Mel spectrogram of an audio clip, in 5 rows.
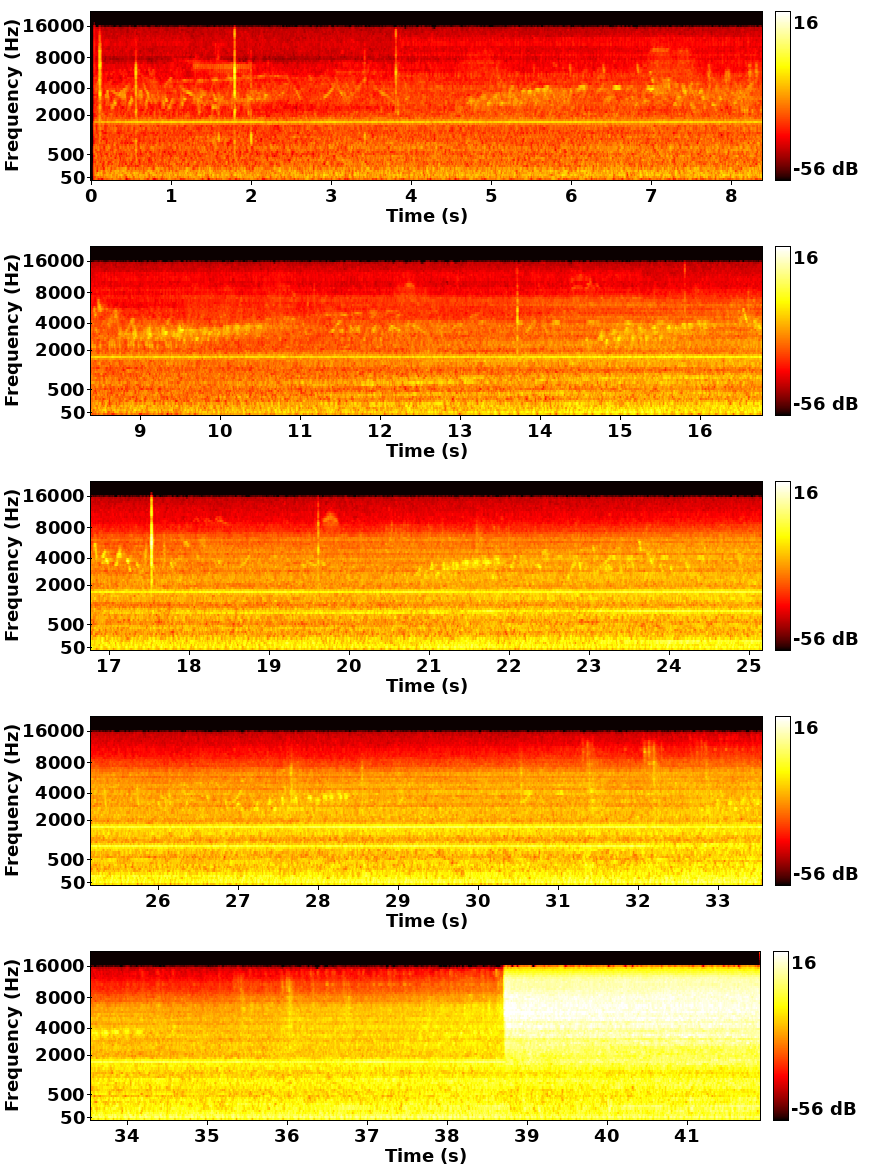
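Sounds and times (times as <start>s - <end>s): engine whine: 0.0s - 41.9s
diesel locomotive engine running: 9.9s - 41.9s
steady high-pitched tone: 38.7s - 41.9s.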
